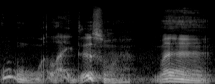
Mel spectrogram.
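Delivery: ordinary delivery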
